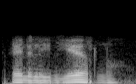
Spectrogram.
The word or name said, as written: en invierno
